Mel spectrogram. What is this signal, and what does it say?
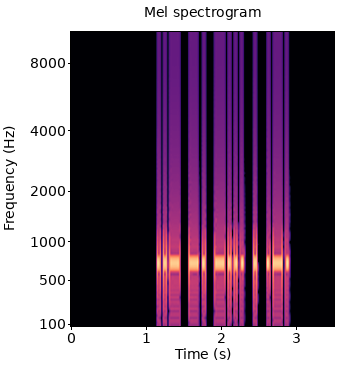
Morse code, heard as a keyed tone, about 28 wpm, 700 Hz. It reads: UNBER
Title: Code Groups - 5 Letters - 28wpm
